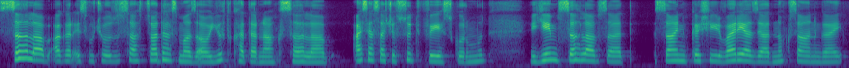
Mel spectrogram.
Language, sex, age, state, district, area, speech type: Kashmiri, other, 18-30, Jammu and Kashmir, Baramulla, rural, spontaneous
